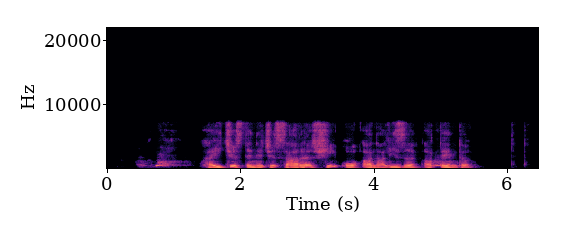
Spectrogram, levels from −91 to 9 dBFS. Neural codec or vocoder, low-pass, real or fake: codec, 16 kHz, 4.8 kbps, FACodec; 7.2 kHz; fake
